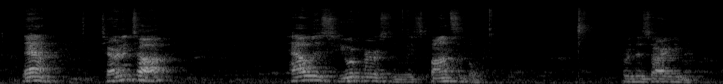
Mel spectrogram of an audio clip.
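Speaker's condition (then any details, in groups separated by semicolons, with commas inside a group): No condition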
